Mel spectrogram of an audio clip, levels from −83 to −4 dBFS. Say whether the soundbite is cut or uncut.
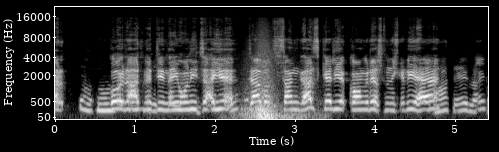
cut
